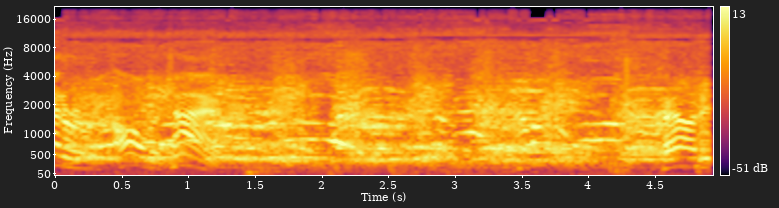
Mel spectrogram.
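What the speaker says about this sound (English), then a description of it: "The crowd is chanting, Rudy, Rudy for Rudy Hatfield" A boxing crowd chants rhythmically for a fighter, many voices rising and falling together in loud, repeated calls over a constant arena roar.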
